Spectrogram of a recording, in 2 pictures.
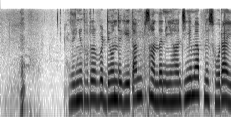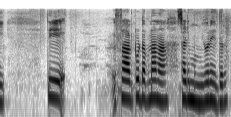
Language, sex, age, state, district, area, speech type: Dogri, female, 18-30, Jammu and Kashmir, Samba, rural, spontaneous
